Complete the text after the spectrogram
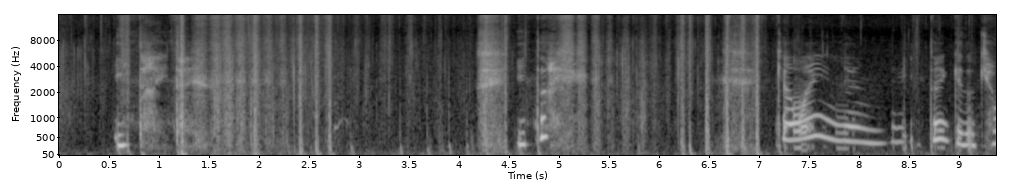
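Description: A hand rustles softly against fur and a blanket.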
